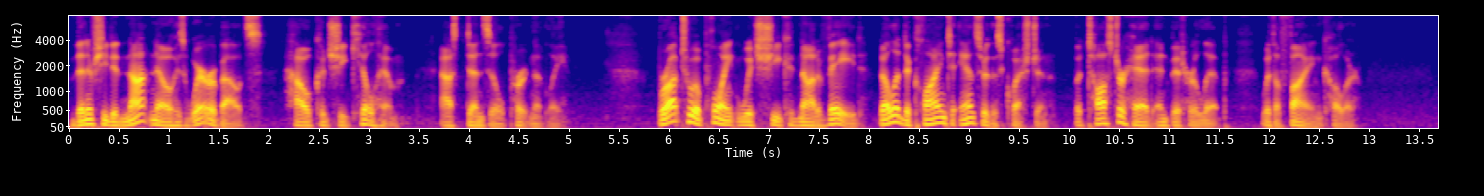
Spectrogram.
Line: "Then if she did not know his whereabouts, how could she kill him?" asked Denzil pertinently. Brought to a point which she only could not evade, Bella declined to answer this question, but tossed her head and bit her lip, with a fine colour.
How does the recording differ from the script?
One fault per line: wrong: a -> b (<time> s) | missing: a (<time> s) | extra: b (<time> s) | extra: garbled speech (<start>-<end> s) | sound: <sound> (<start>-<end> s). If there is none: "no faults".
missing: only (7.1 s)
